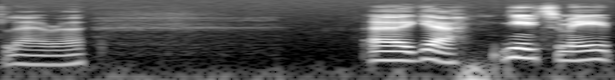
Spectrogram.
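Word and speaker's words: Lehrer: by uh Tom Lara I think it's pronounced Lara uh yeah new to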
